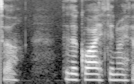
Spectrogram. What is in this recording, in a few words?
"gwaeth", Welsh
